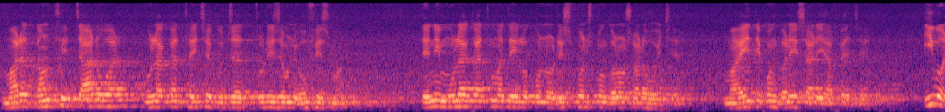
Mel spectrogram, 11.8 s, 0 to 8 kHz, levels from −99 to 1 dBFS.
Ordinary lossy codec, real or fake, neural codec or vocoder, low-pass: none; real; none; 7.2 kHz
